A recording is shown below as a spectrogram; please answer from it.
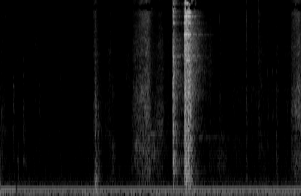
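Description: Metal clinking and knocking as a motorcycle shock absorber is handled and set into a steel bench vise, with two sharp clinks about three and a half seconds in, over a steady low hum.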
